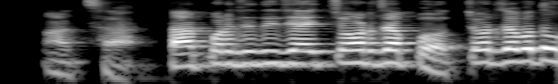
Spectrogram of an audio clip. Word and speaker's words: চর্যাপদ: আচ্ছা, তারপরে যদি যাই চর্যাপদ, চর্যাপদের উচ্চারণটা চর্যাপদ হবে, অর্থাৎ চোর দিয়ে লিখতে হবে, এটা আমি এইভাবে মনে রাখতাম যখন আমি অ্যাডমিশন ক্যান্ডিডেট ছিলাম, যে চর্যাপদ চোর।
